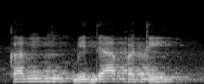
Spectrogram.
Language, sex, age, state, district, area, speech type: Maithili, male, 60+, Bihar, Madhubani, rural, spontaneous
